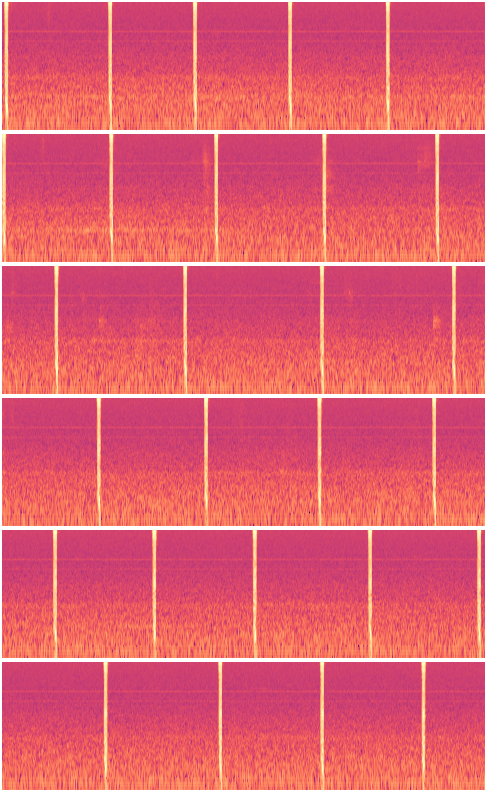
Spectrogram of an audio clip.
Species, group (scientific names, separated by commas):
Phaneroptera falcata, Orthoptera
